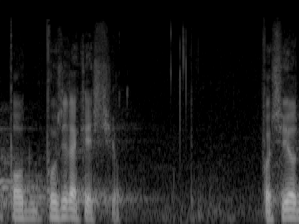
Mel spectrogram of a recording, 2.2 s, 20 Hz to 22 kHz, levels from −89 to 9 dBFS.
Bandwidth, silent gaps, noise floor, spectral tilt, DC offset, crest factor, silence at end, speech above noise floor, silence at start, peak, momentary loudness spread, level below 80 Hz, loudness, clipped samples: 16 kHz; none; -62 dBFS; -6 dB/octave; under 0.1%; 22 dB; 0 s; 31 dB; 0 s; -12 dBFS; 14 LU; -64 dBFS; -33 LUFS; under 0.1%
